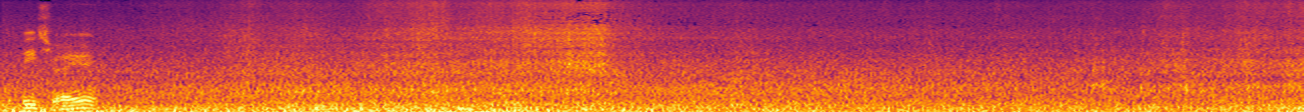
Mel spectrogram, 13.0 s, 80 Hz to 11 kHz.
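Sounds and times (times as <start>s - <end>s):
ocean surf washing: 0.0s - 13.0s.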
